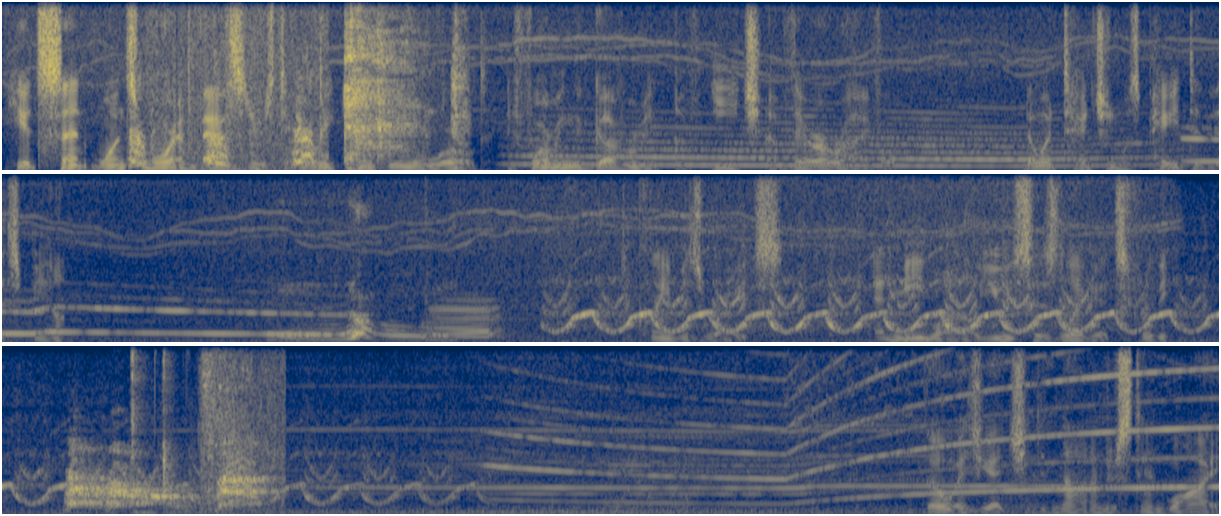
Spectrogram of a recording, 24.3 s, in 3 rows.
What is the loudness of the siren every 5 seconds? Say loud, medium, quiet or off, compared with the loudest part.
loud, loud, loud, medium, medium.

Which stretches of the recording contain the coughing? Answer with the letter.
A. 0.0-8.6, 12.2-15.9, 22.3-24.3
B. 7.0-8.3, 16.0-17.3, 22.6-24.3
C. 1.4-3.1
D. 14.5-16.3
C.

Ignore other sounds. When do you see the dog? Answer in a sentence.
The dog can be heard from 0.8 to 2.2 s, from 9.8 to 11.2 s and from 16.5 to 18.1 s.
